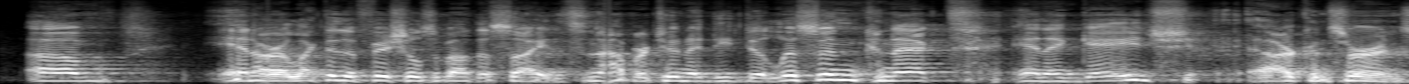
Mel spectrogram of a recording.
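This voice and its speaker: Room echo can be heard in this clip. The man speaking holds a moderate pace. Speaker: neighborhood association president. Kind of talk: town hall meeting opening remarks. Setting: community meeting with audience. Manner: halting, with fillers and restarts.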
